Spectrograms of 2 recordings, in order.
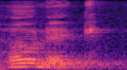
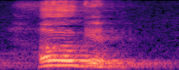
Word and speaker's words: Honig: And instead of saying Honig, he would say Hogan.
